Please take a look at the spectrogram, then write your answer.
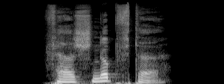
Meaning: inflection of verschnupft: 1. strong/mixed nominative/accusative feminine singular 2. strong nominative/accusative plural 3. weak nominative all-gender singular
- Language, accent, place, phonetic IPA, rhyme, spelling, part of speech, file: German, Germany, Berlin, [fɛɐ̯ˈʃnʊp͡ftə], -ʊp͡ftə, verschnupfte, adjective / verb, De-verschnupfte.ogg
